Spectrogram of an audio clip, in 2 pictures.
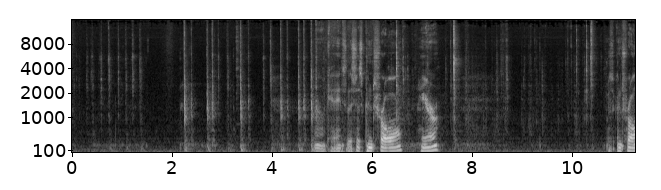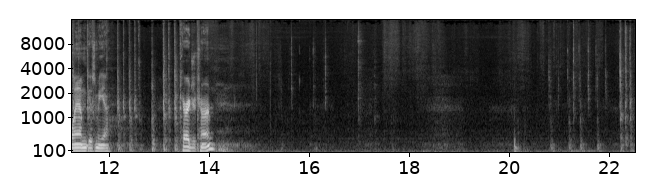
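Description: Keys clack rapidly on a mechanical keyboard.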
